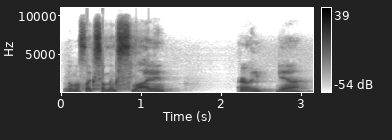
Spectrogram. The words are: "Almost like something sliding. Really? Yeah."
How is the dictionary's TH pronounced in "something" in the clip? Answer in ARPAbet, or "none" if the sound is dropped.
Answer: TH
